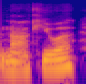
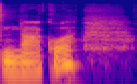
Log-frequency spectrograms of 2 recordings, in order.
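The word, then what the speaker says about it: Nocqua: It's not Nakua, it's Nakwa, like aqua.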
